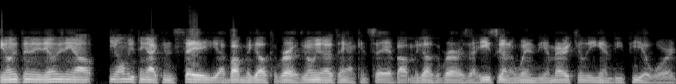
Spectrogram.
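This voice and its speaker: Fairly low in pitch, a man speaks at a very fast pace in a monotone, flat intonation. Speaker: sports video blogger. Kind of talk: casual sports commentary monologue. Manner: halting, with stumbles and fillers.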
